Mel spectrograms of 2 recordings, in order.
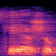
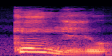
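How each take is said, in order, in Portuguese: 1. O glide 'i' cai, soando como 'quejo'. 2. A primeira sílaba tem um ditongo 'ei' completo. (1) "nós dizemos queijo por quê? Porque o I é tão fraco que acaba desaparecendo" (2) "o correto é dizer queijo"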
